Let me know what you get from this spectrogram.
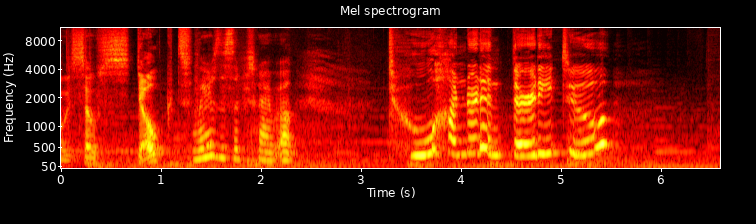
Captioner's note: gasps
